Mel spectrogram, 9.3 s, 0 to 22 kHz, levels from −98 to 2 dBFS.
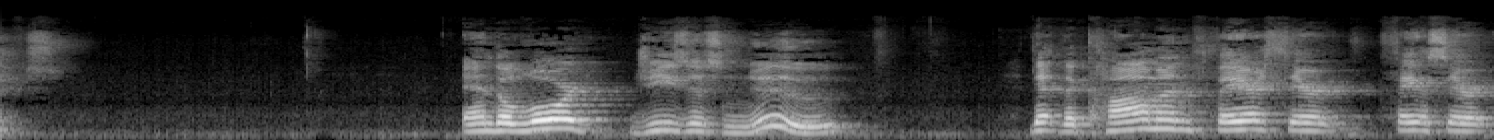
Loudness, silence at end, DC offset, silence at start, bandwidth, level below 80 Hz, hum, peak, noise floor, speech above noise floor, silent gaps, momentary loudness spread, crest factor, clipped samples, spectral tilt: -18 LUFS; 0 s; under 0.1%; 0 s; 10.5 kHz; -64 dBFS; none; 0 dBFS; -61 dBFS; 43 dB; none; 18 LU; 20 dB; under 0.1%; -5 dB/octave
